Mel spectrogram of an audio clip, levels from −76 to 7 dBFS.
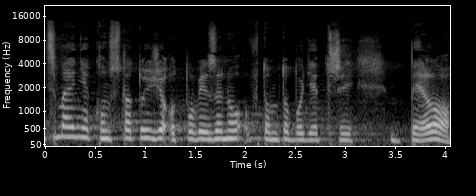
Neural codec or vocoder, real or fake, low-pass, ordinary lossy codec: vocoder, 44.1 kHz, 128 mel bands every 256 samples, BigVGAN v2; fake; 14.4 kHz; MP3, 64 kbps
